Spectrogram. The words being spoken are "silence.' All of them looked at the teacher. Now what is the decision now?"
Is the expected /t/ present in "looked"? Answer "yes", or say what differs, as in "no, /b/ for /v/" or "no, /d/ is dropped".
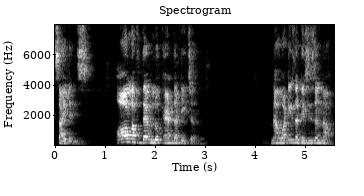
no, /t/ is dropped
